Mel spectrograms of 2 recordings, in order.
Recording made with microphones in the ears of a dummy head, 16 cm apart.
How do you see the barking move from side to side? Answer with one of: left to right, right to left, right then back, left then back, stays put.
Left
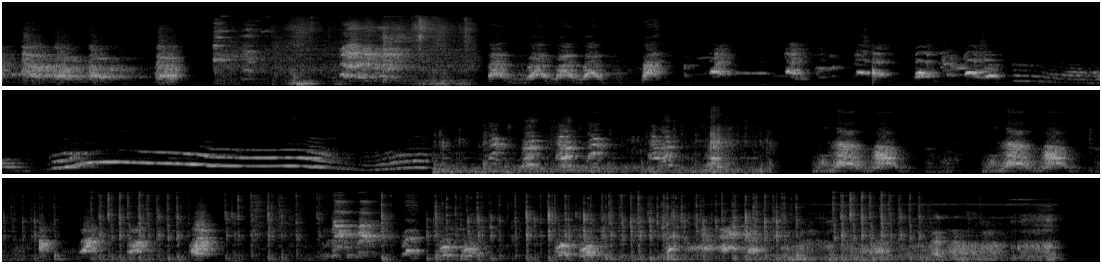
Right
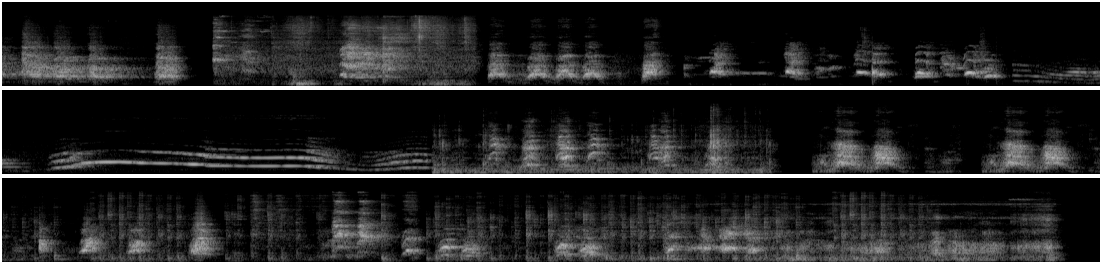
stays put.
